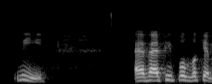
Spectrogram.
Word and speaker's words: Lee: And I'm like, as in Derek and Jackson. like youth, and it's Lee, like Robert E. Lee.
